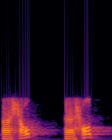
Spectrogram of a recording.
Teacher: یہ حا کو طا سے اس طرح ملائیں گے کہ طا کی جو صفت جو پر ہونے کی جو خوبی ہے وہ پہلے ظاہر ہوگی۔ احط، احط یعنی حا طا سے پہلے ملے گی۔ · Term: ادغام متجانسین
